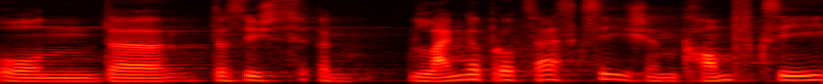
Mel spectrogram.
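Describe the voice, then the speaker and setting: A man speaks at a very slow pace in a Bernese accent. His intonation stays fairly even. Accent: Bernese Swiss German. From Malaysia (Sabah, Borneo), Swiss mother. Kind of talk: testimony.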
